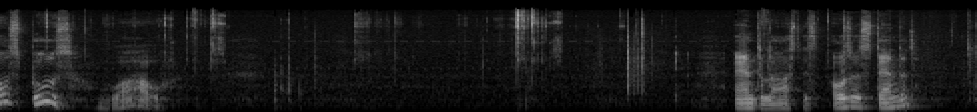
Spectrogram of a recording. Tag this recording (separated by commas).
Speech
